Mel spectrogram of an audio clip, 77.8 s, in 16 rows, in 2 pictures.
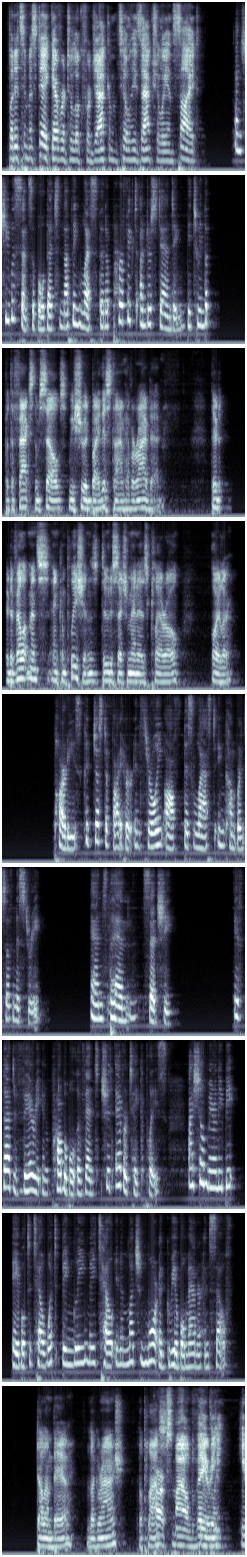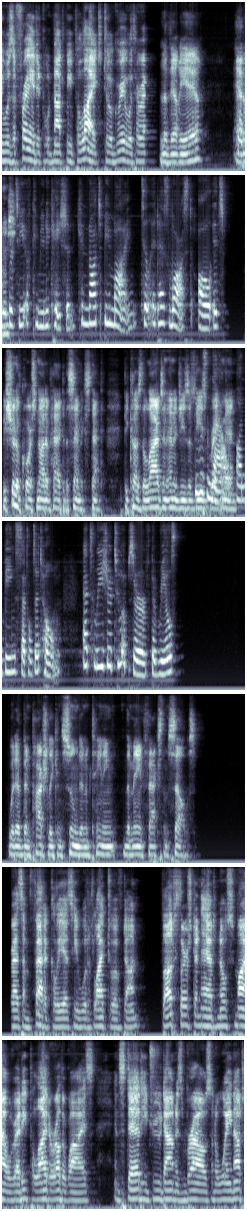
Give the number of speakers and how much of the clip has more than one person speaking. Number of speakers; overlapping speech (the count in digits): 3, about 4%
